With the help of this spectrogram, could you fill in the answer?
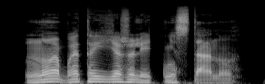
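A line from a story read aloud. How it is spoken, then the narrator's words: Mumbled. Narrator (Russian): пробурчал Смородине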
